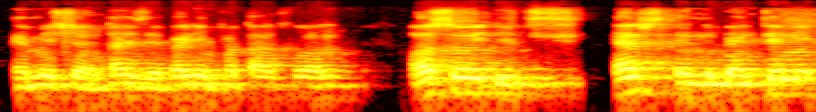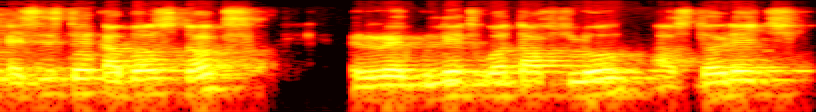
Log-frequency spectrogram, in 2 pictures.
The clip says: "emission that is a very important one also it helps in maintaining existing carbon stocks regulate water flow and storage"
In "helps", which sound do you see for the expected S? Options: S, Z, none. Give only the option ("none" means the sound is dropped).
S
